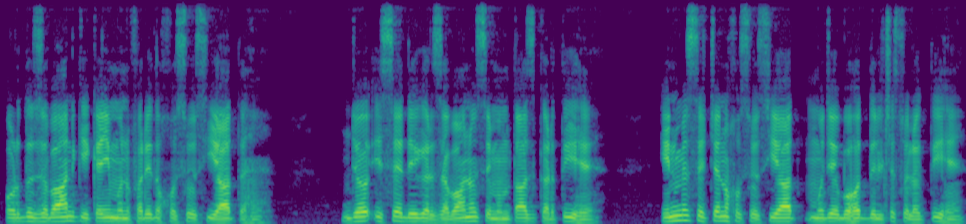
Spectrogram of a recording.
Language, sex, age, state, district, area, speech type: Urdu, male, 18-30, Uttar Pradesh, Saharanpur, urban, spontaneous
